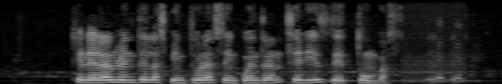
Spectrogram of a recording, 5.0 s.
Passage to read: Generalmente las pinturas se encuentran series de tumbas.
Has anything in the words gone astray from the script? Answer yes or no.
no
